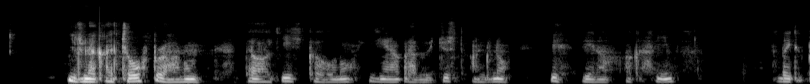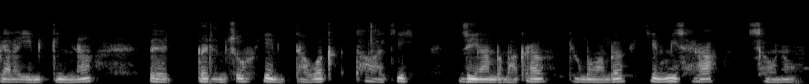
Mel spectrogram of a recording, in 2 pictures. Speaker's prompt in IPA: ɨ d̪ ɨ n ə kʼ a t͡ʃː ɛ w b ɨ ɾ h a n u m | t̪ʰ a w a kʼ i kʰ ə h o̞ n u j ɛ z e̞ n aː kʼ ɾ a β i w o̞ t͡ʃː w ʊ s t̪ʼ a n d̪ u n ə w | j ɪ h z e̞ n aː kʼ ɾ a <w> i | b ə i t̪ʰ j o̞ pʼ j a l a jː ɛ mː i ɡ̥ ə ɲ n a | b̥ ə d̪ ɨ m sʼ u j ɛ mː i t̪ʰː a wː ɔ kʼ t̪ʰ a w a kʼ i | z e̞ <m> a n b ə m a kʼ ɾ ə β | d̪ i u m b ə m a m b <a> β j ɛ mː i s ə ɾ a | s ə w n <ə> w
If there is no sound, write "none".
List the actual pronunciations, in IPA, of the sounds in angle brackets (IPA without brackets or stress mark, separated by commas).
β, n, ə, ə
